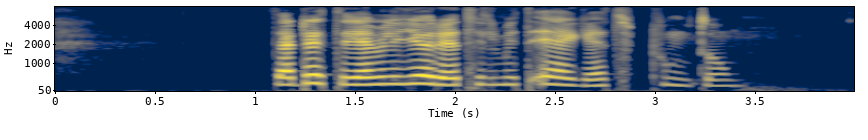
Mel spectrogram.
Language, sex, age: Norwegian, female, 29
